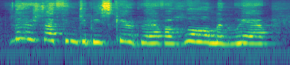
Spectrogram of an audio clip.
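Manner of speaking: high-pitched, hurried mock reassurance; mock dismissive parent. Parent trying to fix her girls' fear, high mock fussing.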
